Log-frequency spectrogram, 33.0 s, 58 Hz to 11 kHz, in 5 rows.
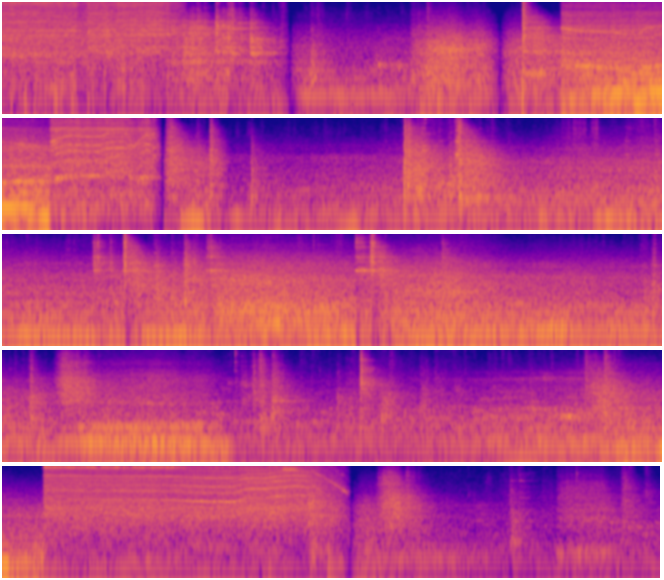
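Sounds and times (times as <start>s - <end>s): power tool running: 5.6s - 8.2s, 26.8s - 29.9s.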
